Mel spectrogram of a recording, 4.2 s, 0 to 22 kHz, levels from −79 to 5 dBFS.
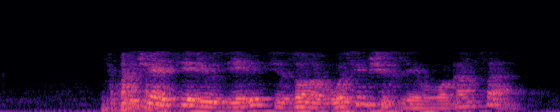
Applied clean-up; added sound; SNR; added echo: none; none; none; reverberation time 0.3 s.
